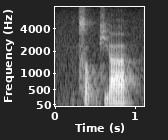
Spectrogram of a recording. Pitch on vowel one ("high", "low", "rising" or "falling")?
low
